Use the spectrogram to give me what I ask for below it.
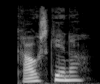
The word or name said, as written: gravskænder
